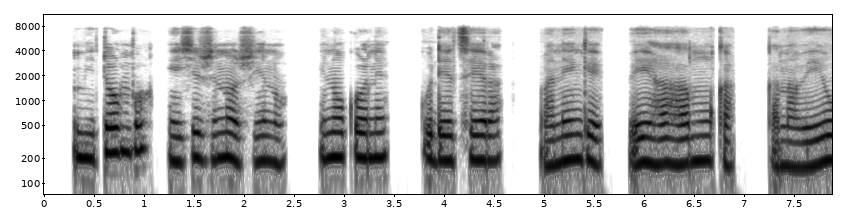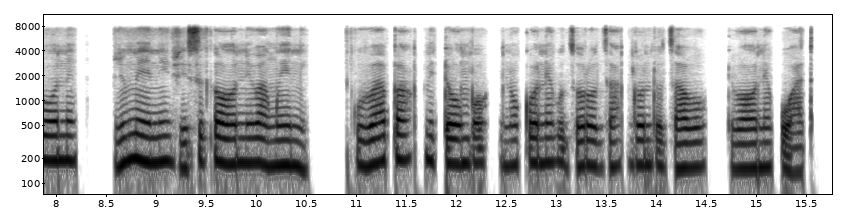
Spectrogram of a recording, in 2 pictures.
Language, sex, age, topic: Ndau, female, 25-35, health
